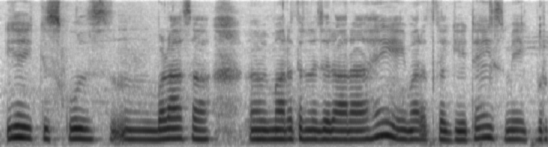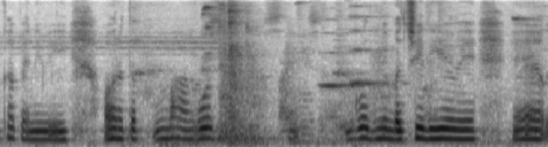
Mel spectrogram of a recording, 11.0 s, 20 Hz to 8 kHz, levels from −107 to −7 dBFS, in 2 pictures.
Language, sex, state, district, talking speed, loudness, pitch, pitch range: Hindi, female, Bihar, Araria, 155 wpm, -23 LUFS, 185 Hz, 180-200 Hz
